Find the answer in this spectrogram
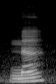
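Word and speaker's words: نون: Untuk membaca huruf-huruf muqatta'at ini, kita membacanya sesuai dengan nama hurufnya, seperti huruf nun, dibaca 'nun' karena namanya adalah nun; Huruf shad dibaca sesuai dengan namanya 'shad'; Huruf kaf juga dibaca sesuai namanya 'kaf', seperti itu.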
